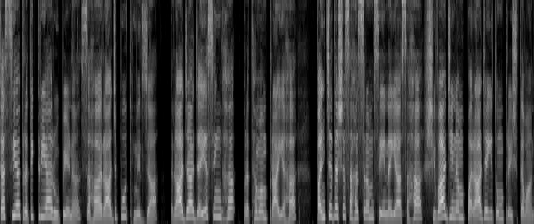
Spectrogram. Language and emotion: Sanskrit, neutral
